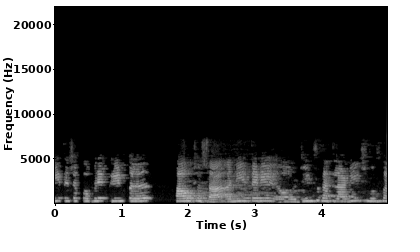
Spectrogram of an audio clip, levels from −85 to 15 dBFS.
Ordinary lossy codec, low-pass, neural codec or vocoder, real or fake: none; 7.2 kHz; none; real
